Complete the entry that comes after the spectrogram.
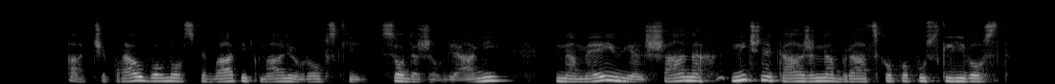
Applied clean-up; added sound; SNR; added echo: neural mask model DeepFilterNet 3.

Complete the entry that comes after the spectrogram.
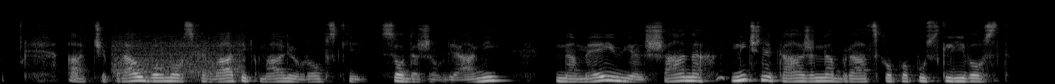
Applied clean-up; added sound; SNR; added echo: none; Mechanisms; 14 dB; none.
